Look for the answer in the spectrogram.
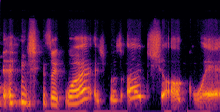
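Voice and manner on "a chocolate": put-on defeated girl voice, much higher. Retelling a little girl answering her mom, imitating a defeated little girl. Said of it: "she sounds like so defeated".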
